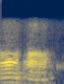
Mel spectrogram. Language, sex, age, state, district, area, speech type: Odia, male, 60+, Odisha, Gajapati, rural, conversation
